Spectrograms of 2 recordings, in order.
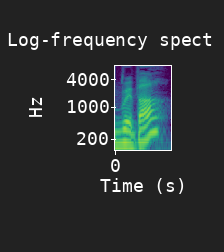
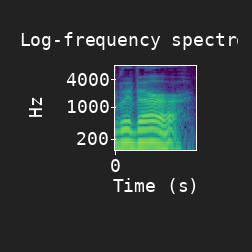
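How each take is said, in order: First: The r sounds are dropped, Australian style. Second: The final r is strongly pronounced, American style. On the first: "I say river" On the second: "in American you got to go river"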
